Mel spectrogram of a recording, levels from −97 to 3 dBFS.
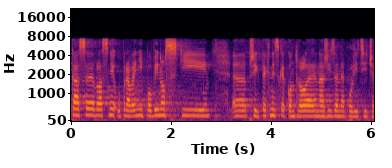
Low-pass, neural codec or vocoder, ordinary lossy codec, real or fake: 7.2 kHz; none; MP3, 64 kbps; real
